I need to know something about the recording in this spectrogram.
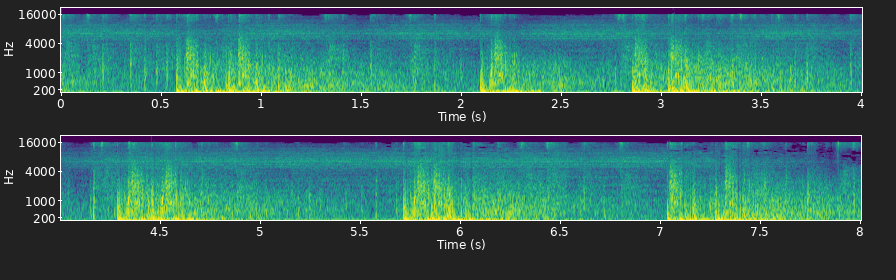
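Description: Heavy explosions boom one after another, each rumbling and fading.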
